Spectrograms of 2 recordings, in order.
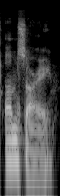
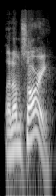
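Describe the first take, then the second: First: Much softer, lower sorry; quiet apology. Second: Louder, higher-pitched burst of sorry; loud apology. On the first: Apologising to chat again, a soft, low sorry. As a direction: let it fall away to almost nothing. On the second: Apologising to chat for not making sense, a louder blurted sorry. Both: Real, not acted.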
